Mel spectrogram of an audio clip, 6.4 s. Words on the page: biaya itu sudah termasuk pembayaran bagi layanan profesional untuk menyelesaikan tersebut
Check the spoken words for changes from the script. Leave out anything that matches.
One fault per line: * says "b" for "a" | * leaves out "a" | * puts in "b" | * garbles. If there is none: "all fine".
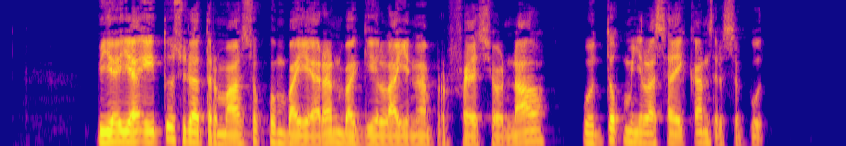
all fine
